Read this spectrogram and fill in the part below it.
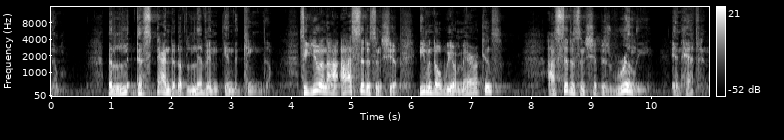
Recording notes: Delivered on 19 September 2021 at Grace Church of La Verne . Delivered on 19 September 2021 at Grace Church of La Verne .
